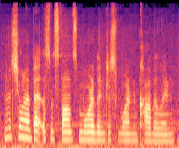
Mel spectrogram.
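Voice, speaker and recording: A woman's voice: fairly low pitch, normal speed, music in the background, poor audio. A woman giving casual live game commentary, muttering and reacting aloud to herself as she plays. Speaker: game streamer, host.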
